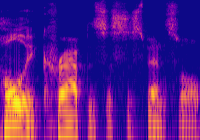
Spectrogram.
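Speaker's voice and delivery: usual speaking voice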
